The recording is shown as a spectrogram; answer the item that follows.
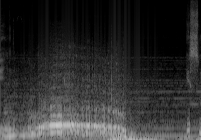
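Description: Dinosaur roar sound effect: one long roar of about two seconds, its pitch rising a little and then falling away, over steady background music.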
